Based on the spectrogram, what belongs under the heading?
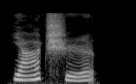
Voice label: "牙齿", Chinese

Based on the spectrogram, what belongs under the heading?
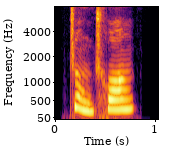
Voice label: "重创", Chinese

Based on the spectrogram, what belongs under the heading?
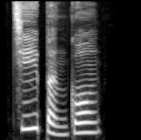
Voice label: "基本功", Chinese

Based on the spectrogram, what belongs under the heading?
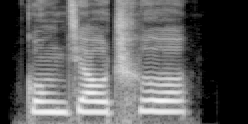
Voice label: "公交车", Chinese

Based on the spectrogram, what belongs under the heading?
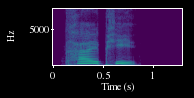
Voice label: "开辟", Chinese

